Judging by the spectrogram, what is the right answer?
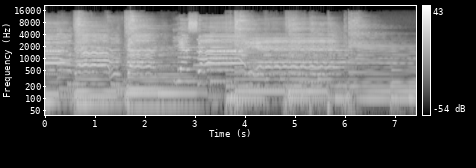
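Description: Worship music played live: a singing voice with vibrato over guitar and steady bass notes.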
